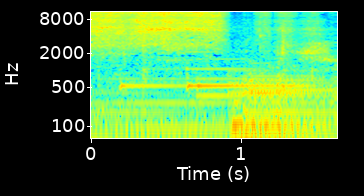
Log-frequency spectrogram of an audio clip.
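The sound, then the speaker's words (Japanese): Continuous crinkling and rustling of paper flyers as sheets are handled and folded to make a trash box, a dry hissy texture that shifts and crackles with no one speaking. “あなんかもしかしたらカサカサ髪の音がうるさいって思うかもしれないけど今私これチラシでゴミ箱作ってるからその音だと思ううるさいかな後で聞いてみよううるさかったらごめんなさいすごいシャカシャカ言ってるかも”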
